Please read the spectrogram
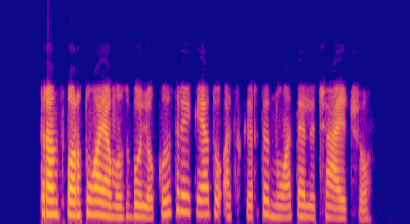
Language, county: Lithuanian, Kaunas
